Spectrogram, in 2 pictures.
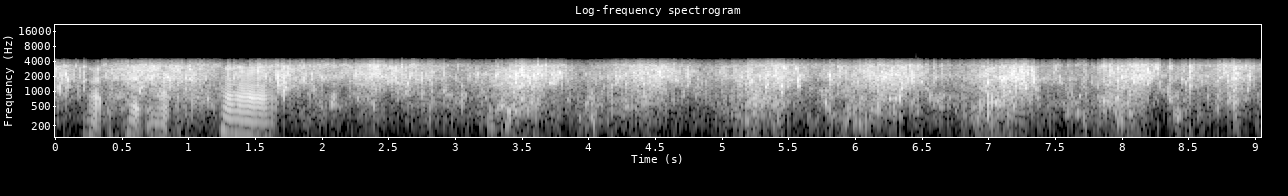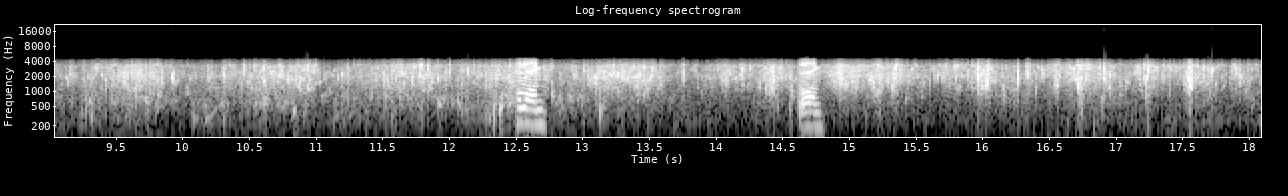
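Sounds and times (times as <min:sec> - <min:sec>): boots wading through water: 0:00.0 - 0:18.0.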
